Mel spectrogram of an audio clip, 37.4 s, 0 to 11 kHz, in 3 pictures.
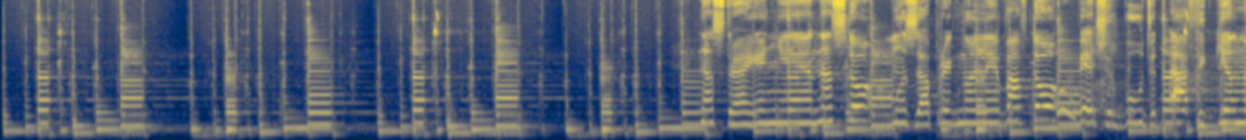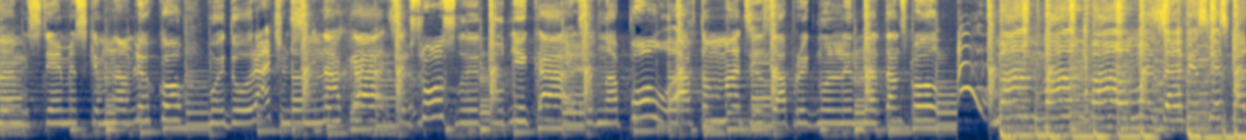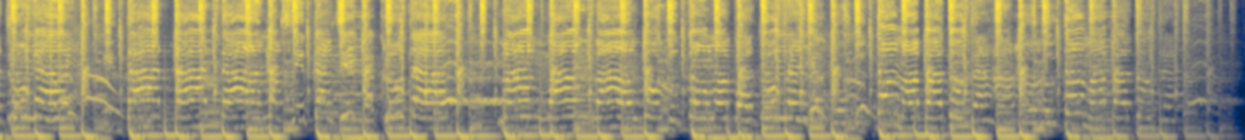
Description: • Качество: 320, Stereo
гитара
позитивные
веселые
озорные
teen pop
